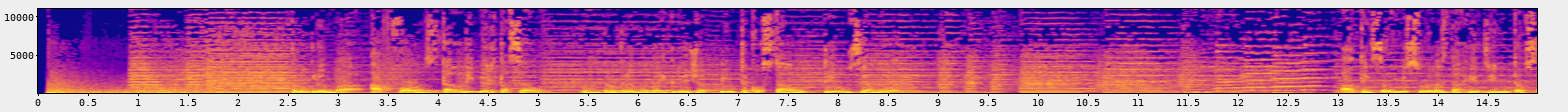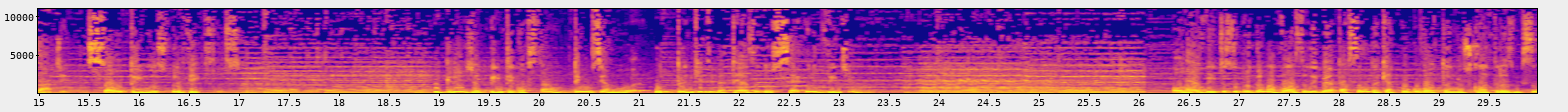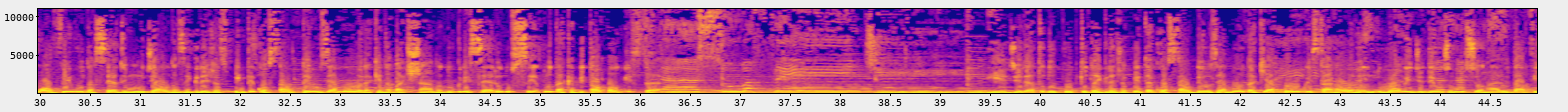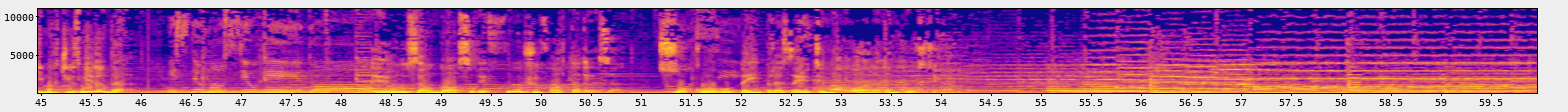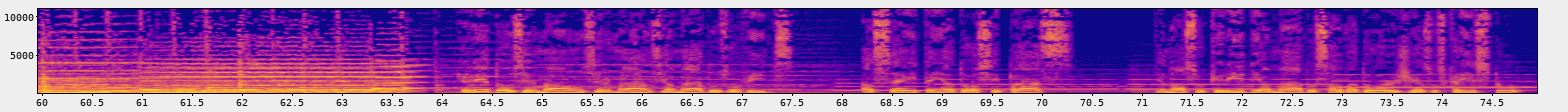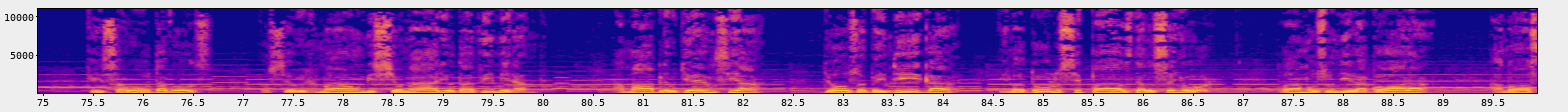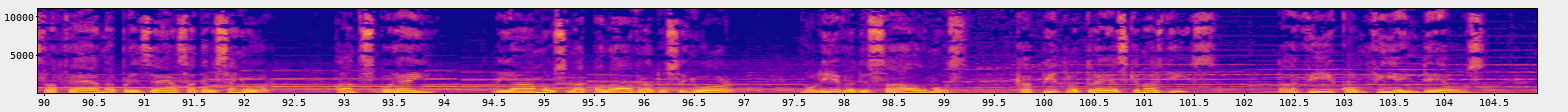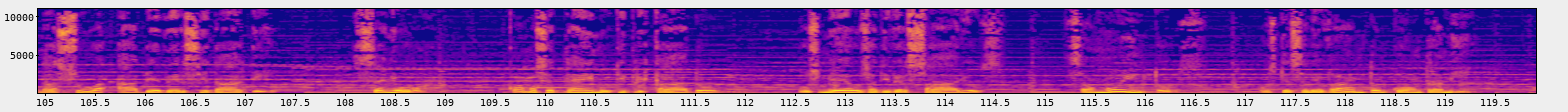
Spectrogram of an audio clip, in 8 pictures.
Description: LOCUÇÃO NO ESTILO A VOZ sound effects free download
LOCUÇÃO NO ESTILO A VOZ DA LIBERTAÇÃO, DA IGREJA DEUS É AMOR (IPDA)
